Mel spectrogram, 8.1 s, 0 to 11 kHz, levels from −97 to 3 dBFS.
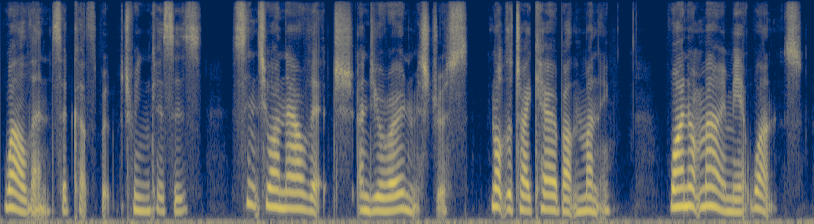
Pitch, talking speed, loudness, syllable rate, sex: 220 Hz, 190 wpm, -20 LUFS, 5.6 syllables/s, female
